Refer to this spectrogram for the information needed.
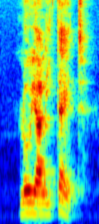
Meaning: loyalty, allegiance
- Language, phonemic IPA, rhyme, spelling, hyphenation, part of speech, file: Dutch, /ˌloː.jaː.liˈtɛi̯t/, -ɛi̯t, loyaliteit, lo‧ya‧li‧teit, noun, Nl-loyaliteit.ogg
